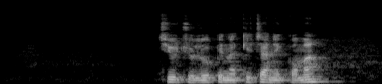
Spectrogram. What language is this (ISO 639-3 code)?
tar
